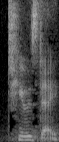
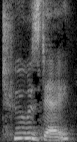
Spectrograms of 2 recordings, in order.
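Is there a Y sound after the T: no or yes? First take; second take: yes; no. First: The T is followed by a Y sound. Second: The T is followed directly by an oo sound. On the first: "Actual pronunciation is meant to have the Y sound in it" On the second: "Some people pronounce it Tuesday"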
